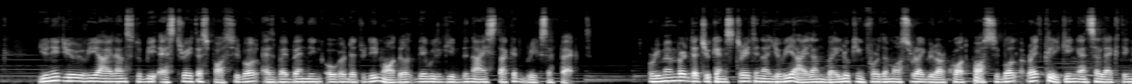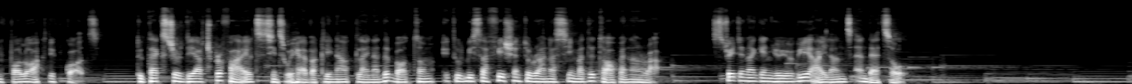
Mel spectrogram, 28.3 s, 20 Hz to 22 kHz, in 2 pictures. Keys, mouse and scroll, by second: 0.3 middle click, 0.9 u, 1.5-3.9 shift+middle drag, 4.5-6.6 shift+middle drag, 6.9-7.3 scroll up 7, 8.9 click, 9.2 right click, 11.4 click, 11.7 right click, 13.0 click, 13.3 right click, 14.8 click, 15.0 right click, 15.7 right click, 15.8 middle click, 15.9 click, 16.4-18.6 shift+middle drag, 19.3-20.6 middle drag, 20.6 2, 21.1 alt+click, 21.9 ctrl+e, 23.2 a, 23.7 u, 25.5 shift+middle click, 26.0 click, 26.2 right click, 27.6-28.3 scroll down 8.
